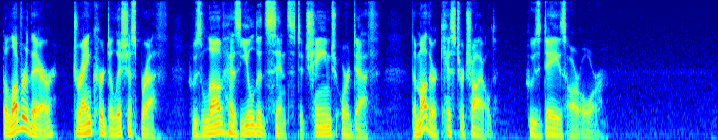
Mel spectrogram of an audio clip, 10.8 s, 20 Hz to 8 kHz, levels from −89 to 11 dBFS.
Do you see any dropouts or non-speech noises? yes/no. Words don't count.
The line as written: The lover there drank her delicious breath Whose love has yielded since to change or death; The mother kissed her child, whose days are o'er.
no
